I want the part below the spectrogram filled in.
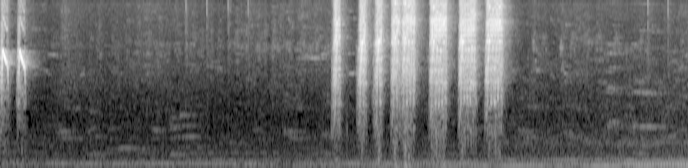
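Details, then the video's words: Grey-cheeked bulbul (cucak jenggot) singing ngebren for use as a tutor recording: two short whistled notes, a long quiet gap, then a burst of about six loud harsh, broadband rasping notes. "Suara burung cucak jenggot, gacor & NGEBREN"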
